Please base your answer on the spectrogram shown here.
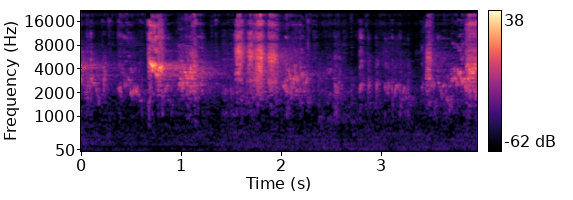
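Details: Caged colony of budgerigars chirping: several bursts of bright, scratchy high chirps and squawks that overlap irregularly, with short quieter gaps between them.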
